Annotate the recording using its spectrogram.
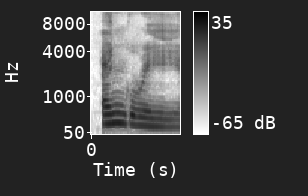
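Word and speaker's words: angry: 처음 부터 읽어 보면 , A 는 "a" 이고 , N 은 "ng" 로 끝나는 소리 입니다 . G 는 "g" , R 은 "r", Y 는 "ee" 소리 가 납니다 . 그러니까 " 앵그리 " 라고 발음 해야 해 요 .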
